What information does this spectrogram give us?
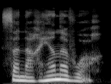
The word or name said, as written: ca n a rien a voir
